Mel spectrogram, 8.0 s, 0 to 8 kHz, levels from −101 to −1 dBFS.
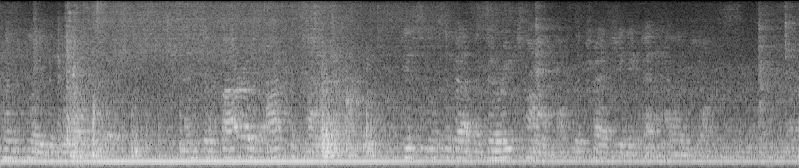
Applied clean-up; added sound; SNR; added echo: none; Sliding door; -5 dB; reverberation time 0.6 s.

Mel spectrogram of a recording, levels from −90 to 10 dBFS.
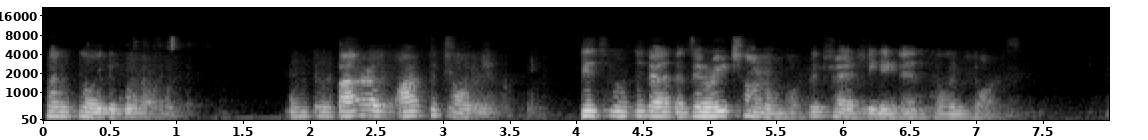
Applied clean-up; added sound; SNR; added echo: neural mask model DeepFilterNet 3.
